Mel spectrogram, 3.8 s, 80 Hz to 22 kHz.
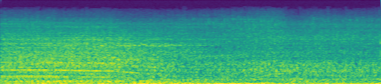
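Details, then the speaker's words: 1987 Class A motorhome engine, cold start, warming up: deep, lumpy rumble with an uneven pulse as it labours to stay running; rough cold idle. "get it warm up and shut it off we'll finish getting ready come on stay running you little cold"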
